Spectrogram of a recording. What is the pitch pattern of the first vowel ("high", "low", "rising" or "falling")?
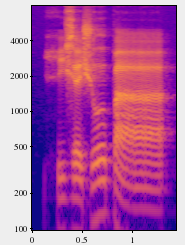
low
